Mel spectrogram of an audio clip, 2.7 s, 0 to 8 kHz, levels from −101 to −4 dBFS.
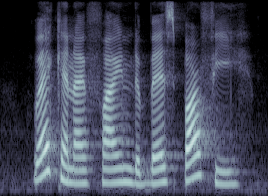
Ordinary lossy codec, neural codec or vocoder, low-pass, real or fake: none; none; none; real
